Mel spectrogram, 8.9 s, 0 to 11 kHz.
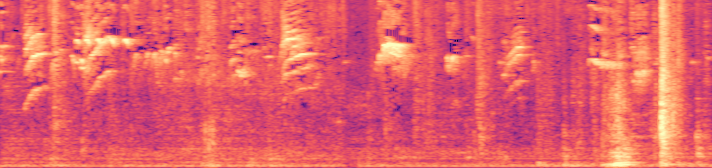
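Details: Nestling canaries being fed in a 2021 aviary brood utter bursts of shrill, rising squeaks and chirps, with a couple of dull thumps near the end.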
